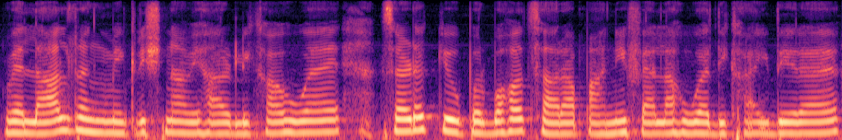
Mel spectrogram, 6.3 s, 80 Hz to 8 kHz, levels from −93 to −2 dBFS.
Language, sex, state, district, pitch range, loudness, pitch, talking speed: Hindi, female, Rajasthan, Bikaner, 180-200 Hz, -14 LUFS, 185 Hz, 200 wpm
